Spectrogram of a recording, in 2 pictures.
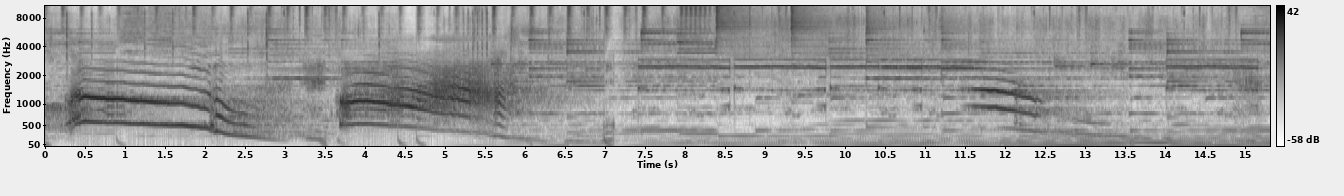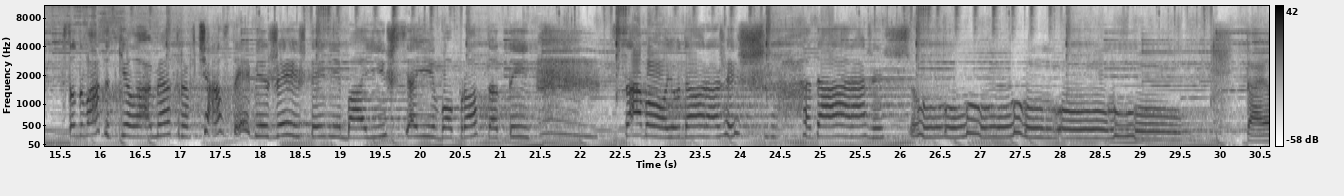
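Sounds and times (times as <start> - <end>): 
cats yowling in a fight: 0.0 - 15.7
steady tonal sounds: 2.1 - 4.2, 4.8 - 30.6
speech: 16.2 - 21.8, 22.6 - 29.6, 30.3 - 30.6.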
